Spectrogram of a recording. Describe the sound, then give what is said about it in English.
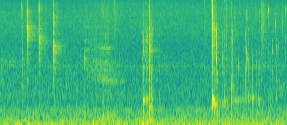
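A strawberry and banana fruit drink being poured quietly, a soft trickle of liquid with a few small clicks and drips scattered through it, faint, with no one talking. “I have a strawberry and banana, like, fruit drink, so we're gonna shake it up.”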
